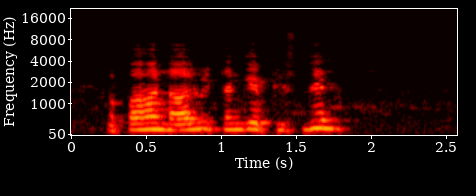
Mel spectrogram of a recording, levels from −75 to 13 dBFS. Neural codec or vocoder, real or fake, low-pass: none; real; 9.9 kHz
